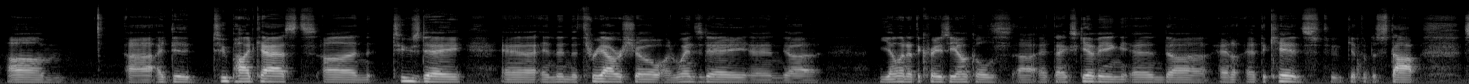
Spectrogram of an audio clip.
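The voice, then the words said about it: Strained, worn-out voice. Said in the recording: “you might be able to tell I'm losing my voice ... my voice is a little shot ... not the normal dulcet tones”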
